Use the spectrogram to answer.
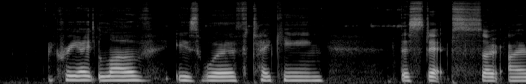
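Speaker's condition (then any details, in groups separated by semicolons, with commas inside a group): No condition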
